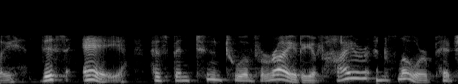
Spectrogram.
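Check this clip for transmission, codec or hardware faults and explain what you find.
No transmission, codec or hardware faults turn up anywhere in the speech. It has come through a call path working as designed, with nothing above 4 kHz, which fits narrowband G.711 mu-law coding at 64 kbps.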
